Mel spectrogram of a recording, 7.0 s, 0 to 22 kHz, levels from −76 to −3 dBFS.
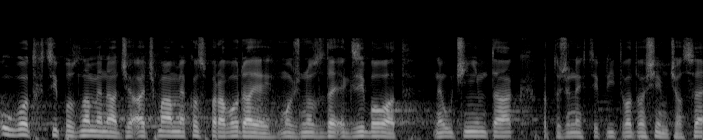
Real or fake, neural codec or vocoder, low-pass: real; none; 7.2 kHz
